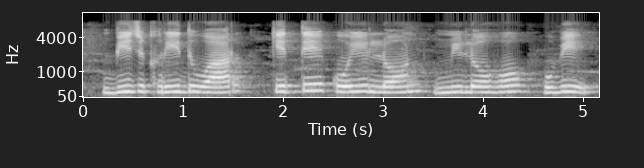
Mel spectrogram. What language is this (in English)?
Magahi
